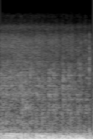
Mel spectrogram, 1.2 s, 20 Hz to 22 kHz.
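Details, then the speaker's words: BMW 335i N54, full bolt-on, head replaced and engine reassembled by a machine shop. Engine cuts out right at 2000 rpm as if there's no throttle, then goes into a dying mode, deep uneven rumble surging and struggling. Cam timing is incorrect because the two camshaft sprockets were fitted incorrectly. "see right at 2000 it just shuts off um like there's no throttle and then it kind of goes into this like dying mode where it's struggling to stay on"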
